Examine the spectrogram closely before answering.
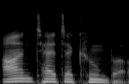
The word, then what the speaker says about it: Antetokounmpo: We sat there before on the desk going, Giannis we found a pronunciation in like a New York Times article. Antetokounmpo.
